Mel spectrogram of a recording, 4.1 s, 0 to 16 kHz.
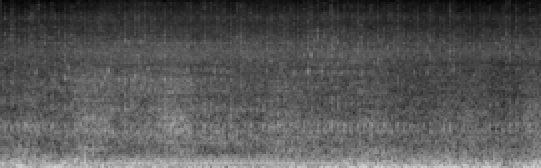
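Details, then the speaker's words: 1939 Farmall H tractor, repowered, first test drive through the gears: steady low drone with a faint even gear hum while pulling in third; ordinary, healthy Farmall rear-end whine. "don't think that sounds too bad second gear fourth gear yeah that don't sound too bad"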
